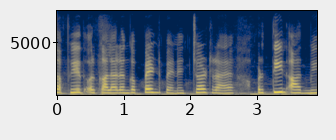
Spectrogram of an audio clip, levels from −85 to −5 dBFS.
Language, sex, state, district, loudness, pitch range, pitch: Hindi, female, Haryana, Charkhi Dadri, -17 LUFS, 260-310 Hz, 280 Hz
